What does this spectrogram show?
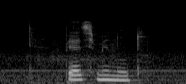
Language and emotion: Russian, neutral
